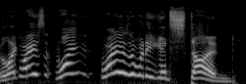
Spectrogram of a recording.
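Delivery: high, insistent exasperation; exasperated rant. Real, not acted. Streamer asking why the killer does this, exasperated. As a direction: press the question with pitch way up.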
